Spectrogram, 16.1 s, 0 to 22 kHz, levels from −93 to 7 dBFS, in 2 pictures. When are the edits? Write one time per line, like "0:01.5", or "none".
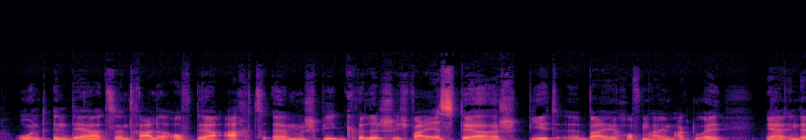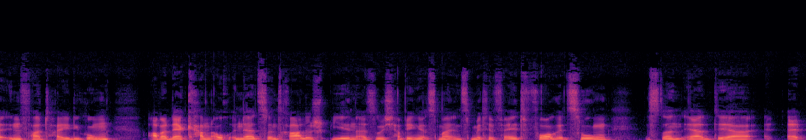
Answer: none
